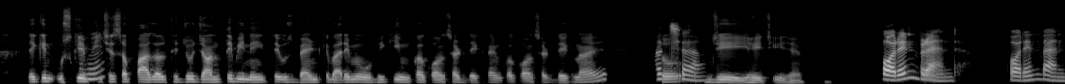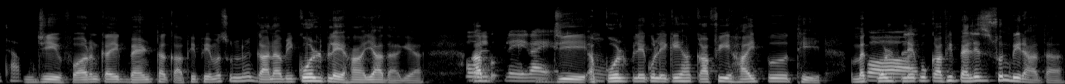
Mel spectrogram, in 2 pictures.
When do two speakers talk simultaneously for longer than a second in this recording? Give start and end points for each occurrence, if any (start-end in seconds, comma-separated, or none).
15.4-17.0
